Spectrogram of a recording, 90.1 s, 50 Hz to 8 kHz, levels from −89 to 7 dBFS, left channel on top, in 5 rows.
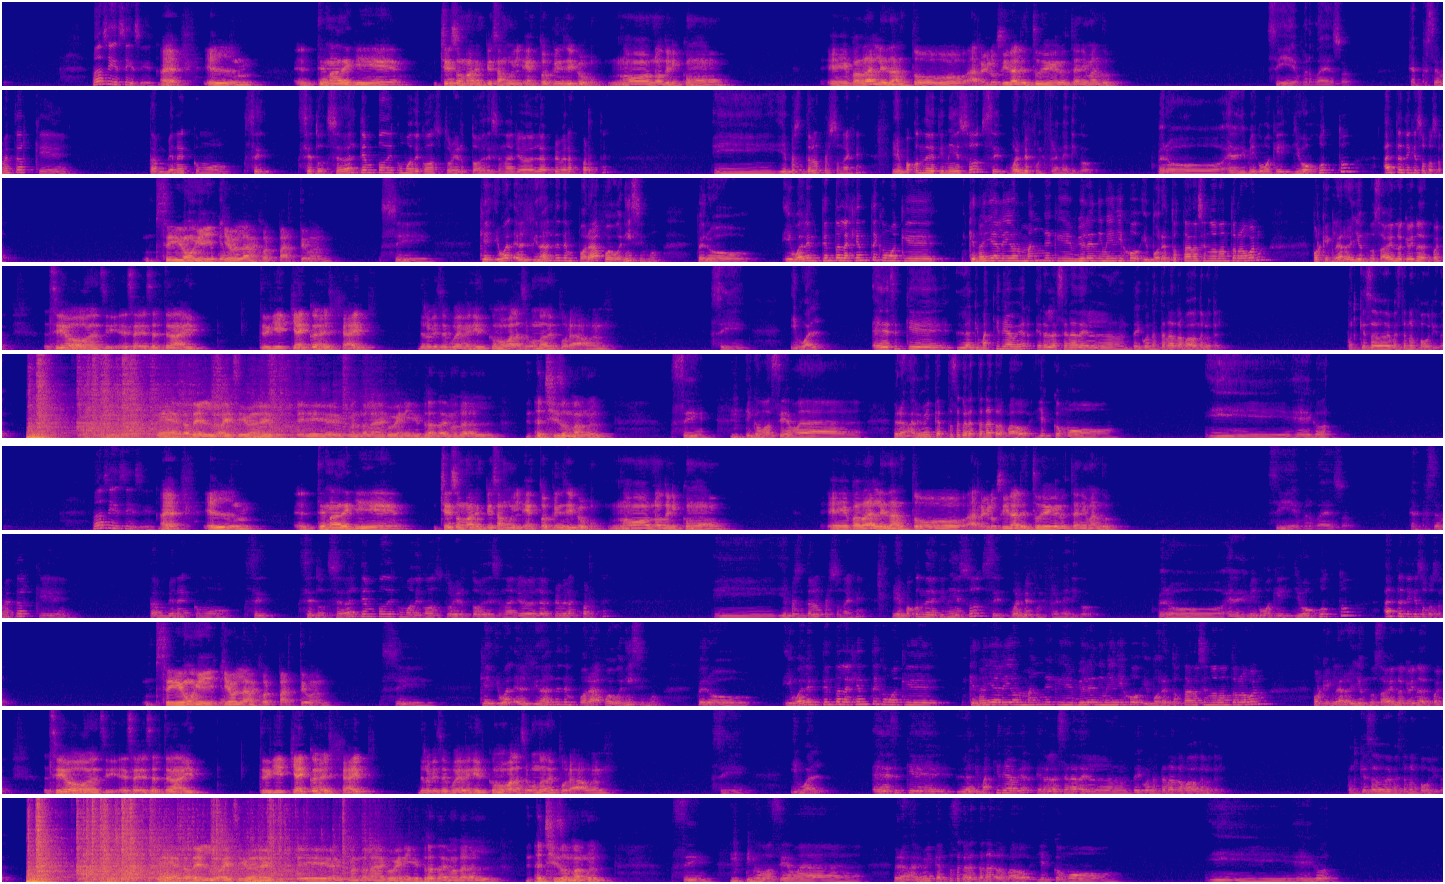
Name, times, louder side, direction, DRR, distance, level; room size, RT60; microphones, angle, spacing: voice 1, 1.1-1.9 15.8-16.8 17.6-18.8 19.9-21.3 21.7-25.6 26.9-28.8 29.1-31.6 32.5-34.9 35.3-36.1 38.3-38.9 40.7-41.4 42.0-44.2 44.7-45.3 45.8-47.7 48.1-51.8 52.4-54.0 62.9-63.3 63.9-64.3 64.9-69.3 70.9-72.1 74.1-74.6 80.4-80.8 81.3-82.8 83.2-86.0 87.1-88.6, left 4 dB, 75° left, 7 dB, 0.5 m, -36 dB
voice 2, 1.9-3.1 3.6-5.0 5.5-9.0 10.3-13.9 37.9-40.1 54.6-56.5 57.3-58.5 59.2-61.6 73.9-78.2 78.7-79.5 81.2-81.5, right 1 dB, 10° right, 0 dB, 0.6 m, -29 dB
Crushing, 72.3-77.7, right 3 dB, 55° right, 0.4 m, -28 dB
2.8 x 2.3 x 4.2 m, 0.41 s
head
